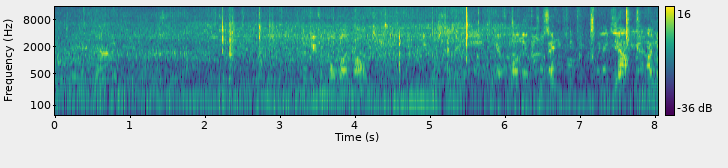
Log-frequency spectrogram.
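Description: A car engine idling steadily, a little louder around the middle, under indistinct voices.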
